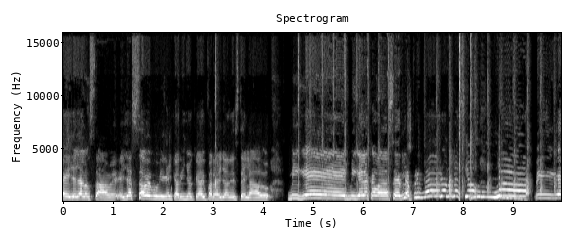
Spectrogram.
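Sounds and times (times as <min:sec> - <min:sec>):
speech: 0:00.0 - 0:09.9
hand clapping: 0:04.6 - 0:09.9.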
